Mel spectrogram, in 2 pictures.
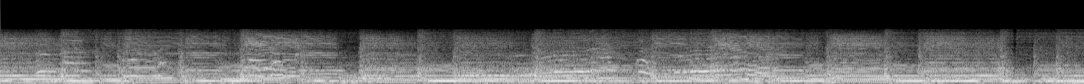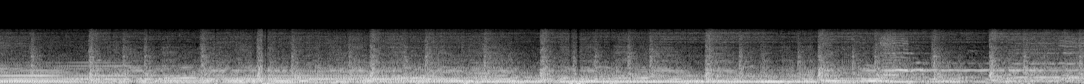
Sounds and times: Guitar: 0.0 - 21.6
Psychedelic rock: 0.0 - 21.6.

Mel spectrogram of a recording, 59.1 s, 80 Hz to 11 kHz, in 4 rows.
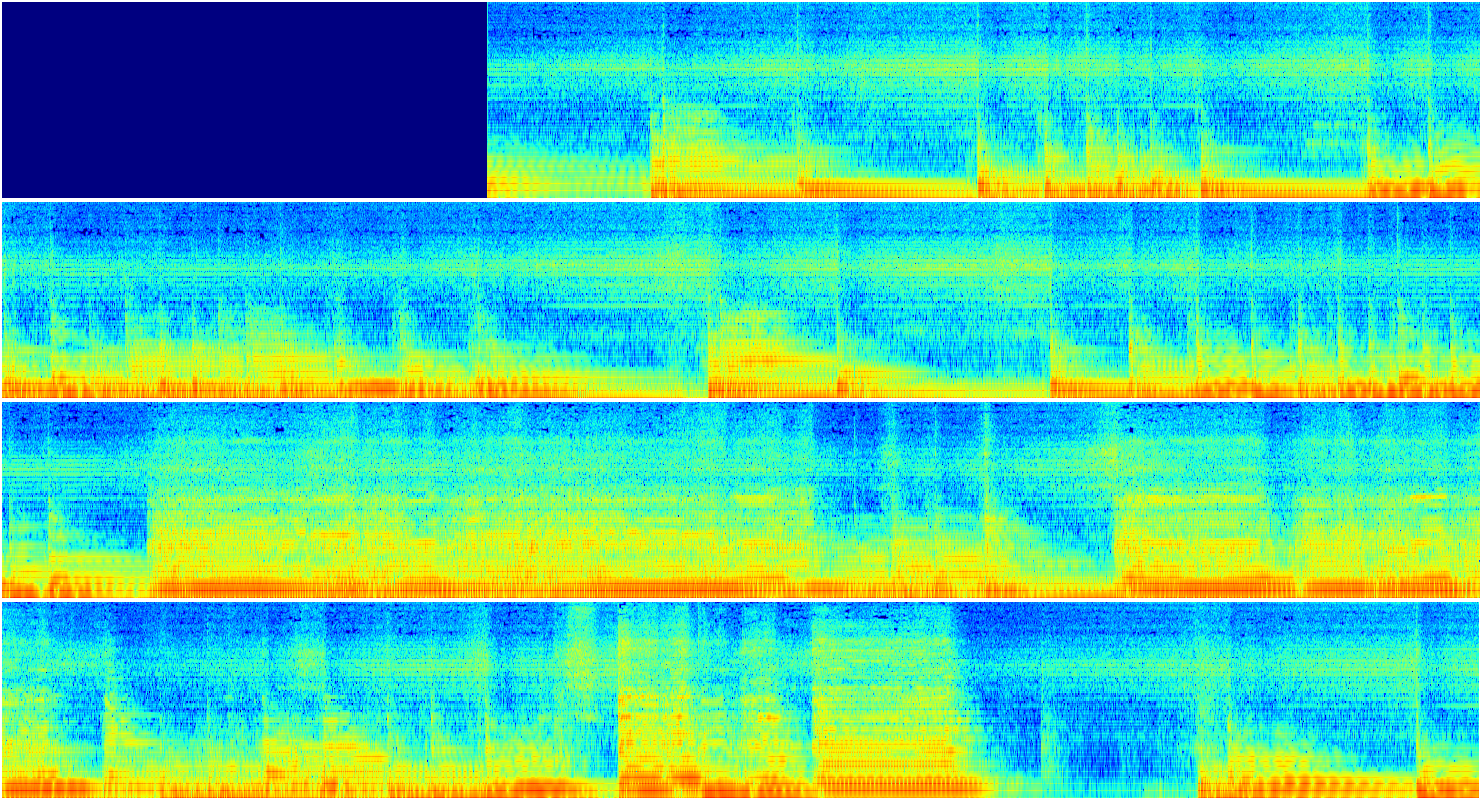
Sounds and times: Pizzicato: 4.9 - 54.9, 55.9 - 59.1
Cello: 4.9 - 59.1
Double bass: 4.9 - 59.1.

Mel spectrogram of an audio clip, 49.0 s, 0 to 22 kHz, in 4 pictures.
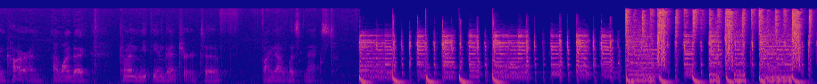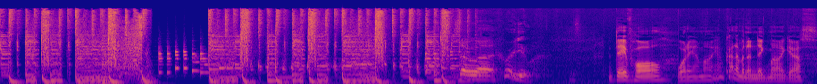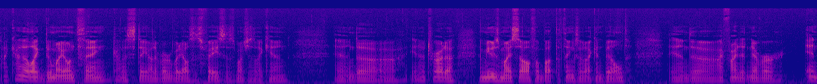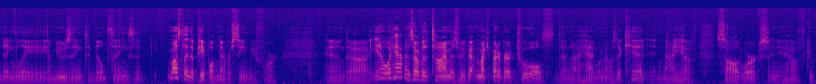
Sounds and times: Speech: 0.0 - 3.4, 4.0 - 5.1, 19.1 - 20.4, 21.4 - 28.8, 29.5 - 34.0, 34.6 - 41.0, 41.6 - 49.0
Music: 5.4 - 19.7.

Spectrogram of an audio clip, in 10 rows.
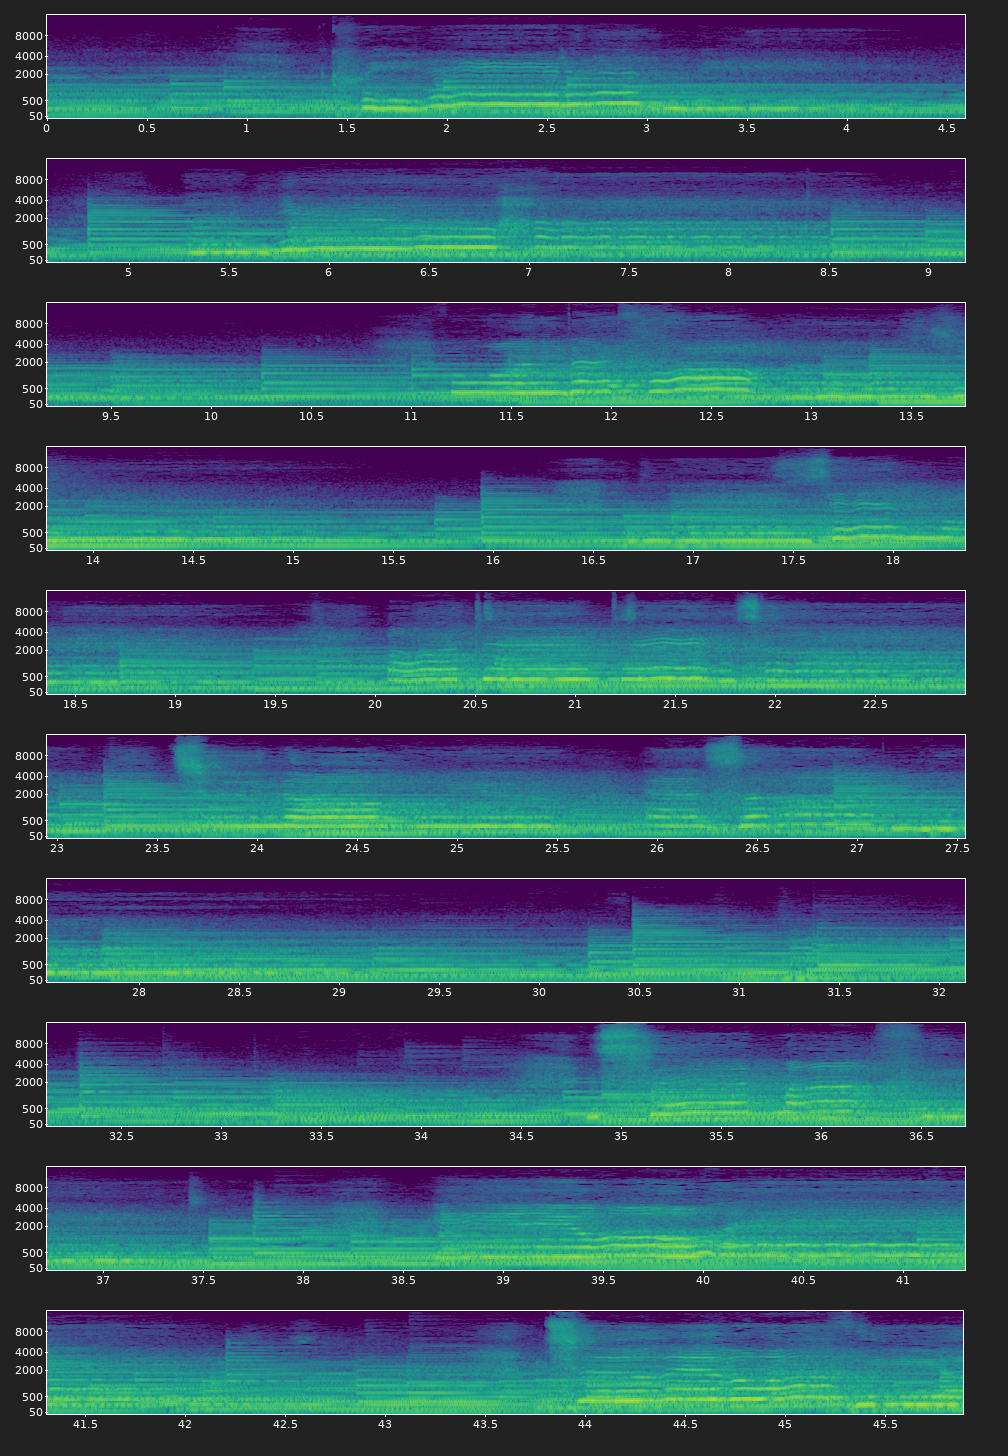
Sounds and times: Music: 0.0 - 45.8.

